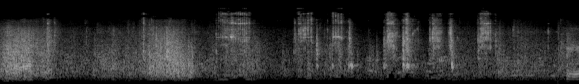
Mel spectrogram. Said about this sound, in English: snug it up just a little, and you notice where I'm holding the ratchet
